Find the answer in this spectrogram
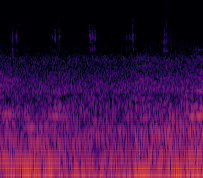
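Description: Straight razor scraping through beard hair on the neck in short strokes, about five in two seconds, over a steady low hum.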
